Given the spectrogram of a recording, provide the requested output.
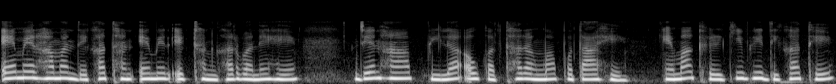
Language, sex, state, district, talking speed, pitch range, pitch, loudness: Chhattisgarhi, female, Chhattisgarh, Sukma, 185 wpm, 230-265 Hz, 245 Hz, -10 LUFS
